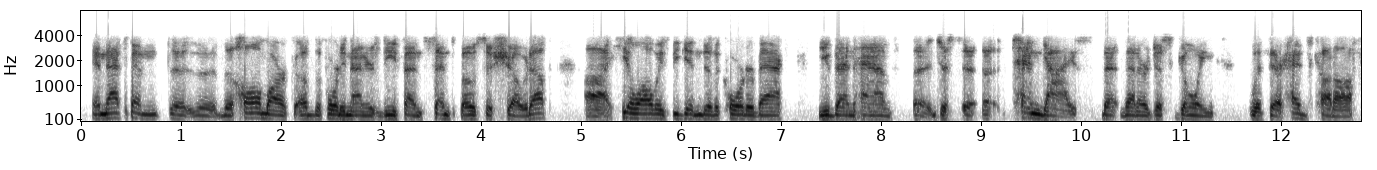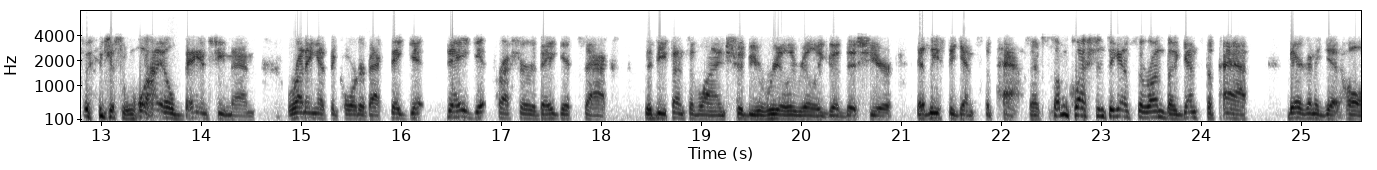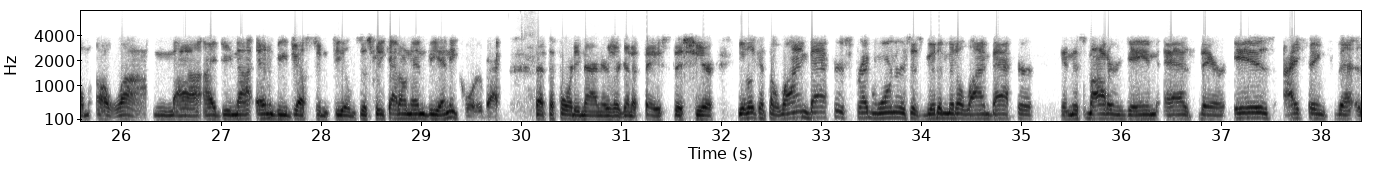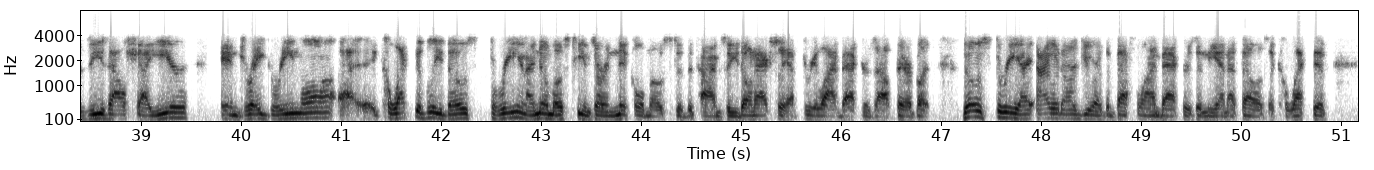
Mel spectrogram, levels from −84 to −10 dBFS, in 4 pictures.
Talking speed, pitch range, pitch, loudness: 215 wpm, 110-150 Hz, 125 Hz, -19 LUFS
